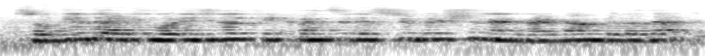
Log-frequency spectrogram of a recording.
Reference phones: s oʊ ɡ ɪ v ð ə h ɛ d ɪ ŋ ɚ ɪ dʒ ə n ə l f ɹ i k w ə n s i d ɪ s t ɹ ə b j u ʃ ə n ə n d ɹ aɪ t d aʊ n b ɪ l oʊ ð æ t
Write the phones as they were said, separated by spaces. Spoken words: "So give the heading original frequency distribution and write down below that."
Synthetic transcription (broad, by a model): s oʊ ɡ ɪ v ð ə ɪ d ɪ ŋ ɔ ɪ dʒ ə n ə l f i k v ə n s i d ɪ s t ɹ ə b j u ʃ ə n ə n d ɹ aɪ d aʊ n b ɪ l oʊ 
